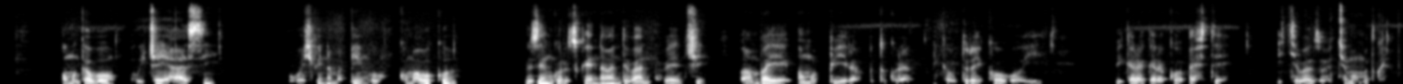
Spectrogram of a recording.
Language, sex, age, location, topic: Kinyarwanda, male, 18-24, Huye, health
